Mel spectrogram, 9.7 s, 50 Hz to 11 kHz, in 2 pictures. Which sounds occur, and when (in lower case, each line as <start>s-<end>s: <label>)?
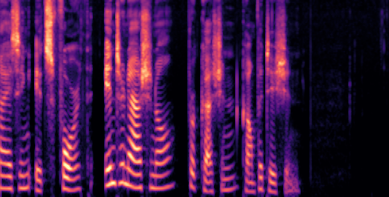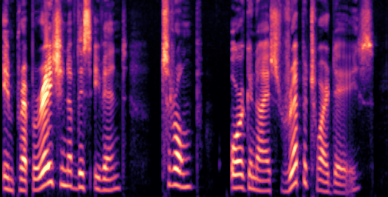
0.0s-1.1s: female speech
0.0s-9.7s: mechanisms
1.3s-2.2s: female speech
2.3s-3.7s: female speech
2.9s-3.0s: tick
3.7s-3.9s: tick
4.3s-4.5s: tick
4.7s-4.8s: tick
4.9s-6.4s: female speech
5.7s-5.8s: tick
6.4s-6.8s: breathing
6.9s-7.4s: female speech
7.3s-7.6s: breathing
7.7s-9.5s: female speech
